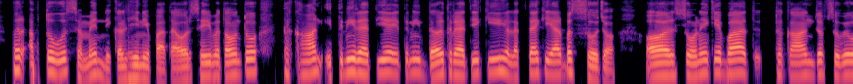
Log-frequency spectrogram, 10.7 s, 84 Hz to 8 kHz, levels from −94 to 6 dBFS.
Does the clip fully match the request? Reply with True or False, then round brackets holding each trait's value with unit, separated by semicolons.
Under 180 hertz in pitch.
True (140 Hz)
